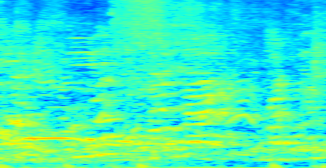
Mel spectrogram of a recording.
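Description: Indistinct chatter of several overlapping voices, children's among them, with no single speaker standing out.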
